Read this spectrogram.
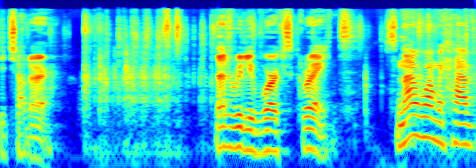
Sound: marbles rolling

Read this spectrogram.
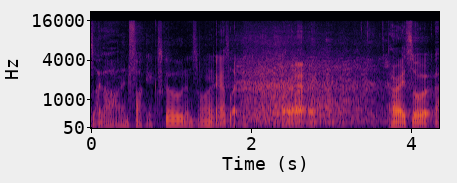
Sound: laughter

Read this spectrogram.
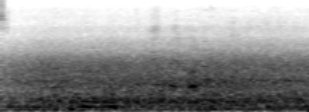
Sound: cars going past

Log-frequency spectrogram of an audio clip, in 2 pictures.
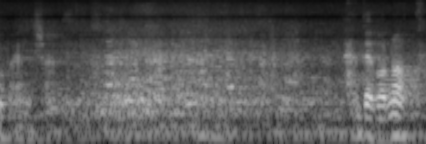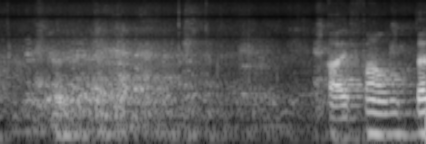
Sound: laughter

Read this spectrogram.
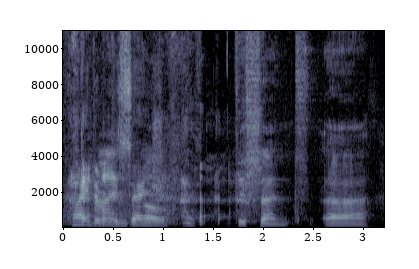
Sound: laughter

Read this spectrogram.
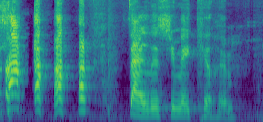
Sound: laughing

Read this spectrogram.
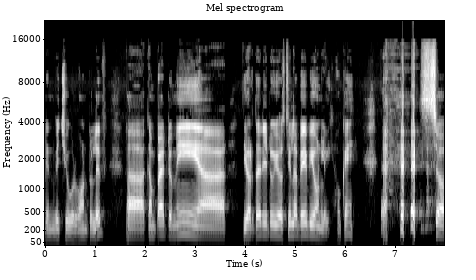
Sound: both laugh

